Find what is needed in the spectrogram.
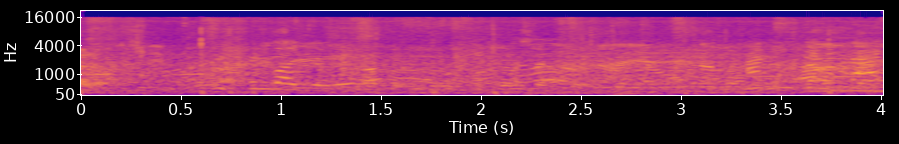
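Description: Indistinct chatter of many voices talking at once, some of them high-pitched, with no single voice standing out.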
